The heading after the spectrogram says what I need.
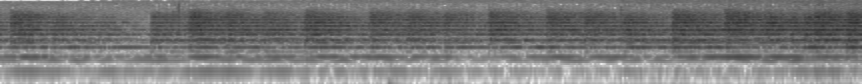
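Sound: church bells ringing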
